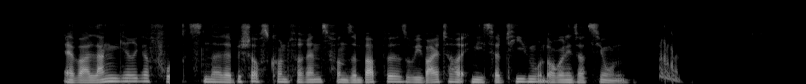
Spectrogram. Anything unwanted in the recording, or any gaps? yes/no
yes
